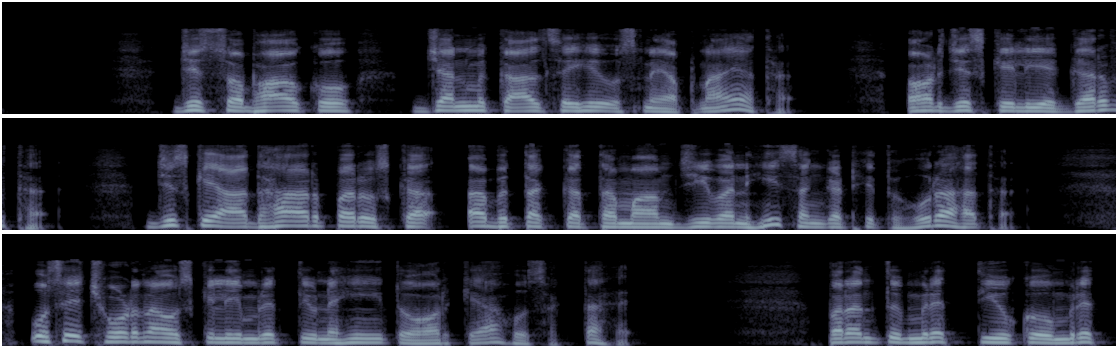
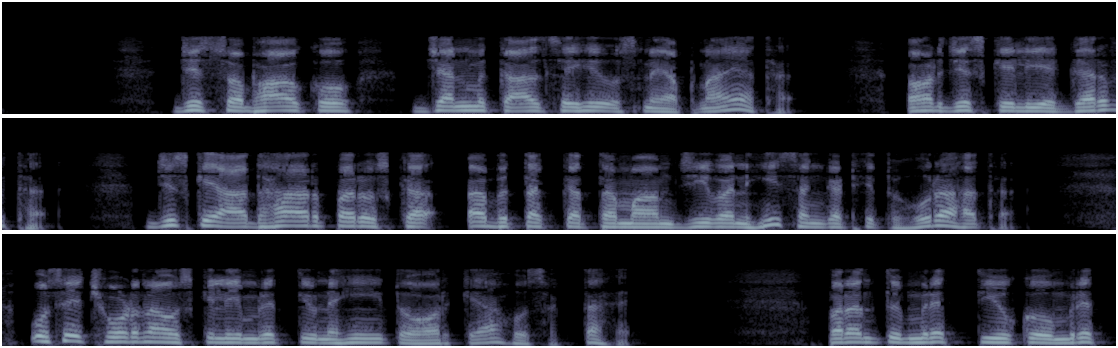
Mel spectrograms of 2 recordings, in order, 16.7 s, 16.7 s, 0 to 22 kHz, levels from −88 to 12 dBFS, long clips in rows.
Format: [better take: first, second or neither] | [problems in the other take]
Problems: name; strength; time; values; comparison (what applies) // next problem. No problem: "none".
first | garbled, watery; badly; nothing above 6 kHz; slightly in the first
